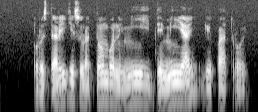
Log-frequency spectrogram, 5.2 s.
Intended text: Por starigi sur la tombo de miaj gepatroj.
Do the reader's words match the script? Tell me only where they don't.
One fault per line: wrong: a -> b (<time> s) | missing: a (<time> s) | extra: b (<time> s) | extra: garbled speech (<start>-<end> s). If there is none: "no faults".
no faults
